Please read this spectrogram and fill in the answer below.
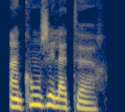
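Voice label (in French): "Un congelateur", French; vocabulaire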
